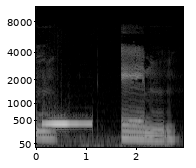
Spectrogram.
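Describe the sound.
A steady single-pitch telephone tone sounds for about a second after a call cuts out and is redialled, then after a short gap a voice briefly comes through the line.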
